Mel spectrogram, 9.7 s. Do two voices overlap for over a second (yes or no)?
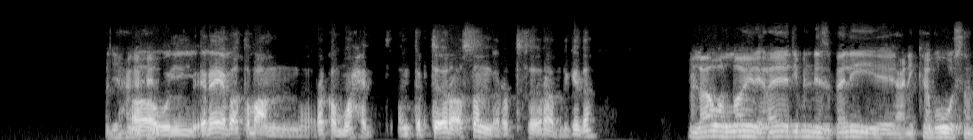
no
